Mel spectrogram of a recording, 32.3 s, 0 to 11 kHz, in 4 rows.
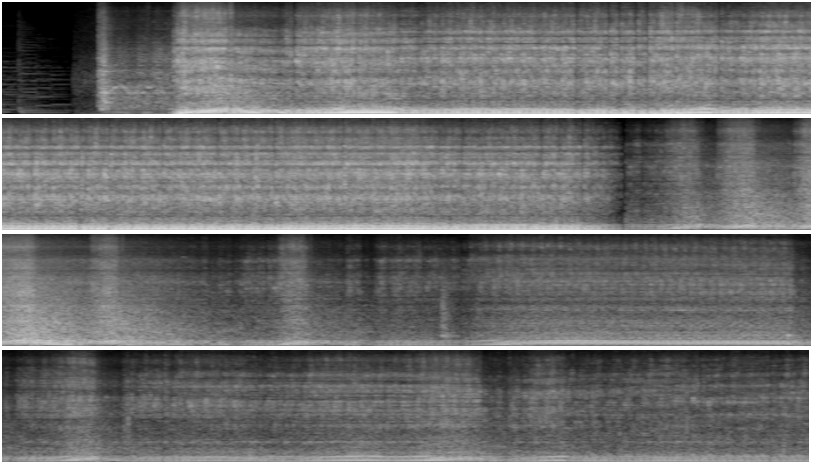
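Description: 1956 Buick Special's 322 cu in Nailhead V8 starting up about two seconds in, then running loud and steady. From about fourteen seconds in it is quieter and more uneven, with a few small rises in speed.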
